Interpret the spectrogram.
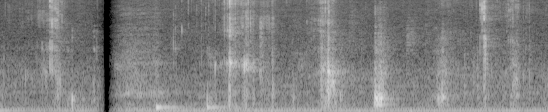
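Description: Close-miked chewing of a mouthful of crispy baked chicken wing and lettuce: irregular sharp crunches and wet mouth smacks, roughly two a second. The sound cuts out completely for an instant just under a second in.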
